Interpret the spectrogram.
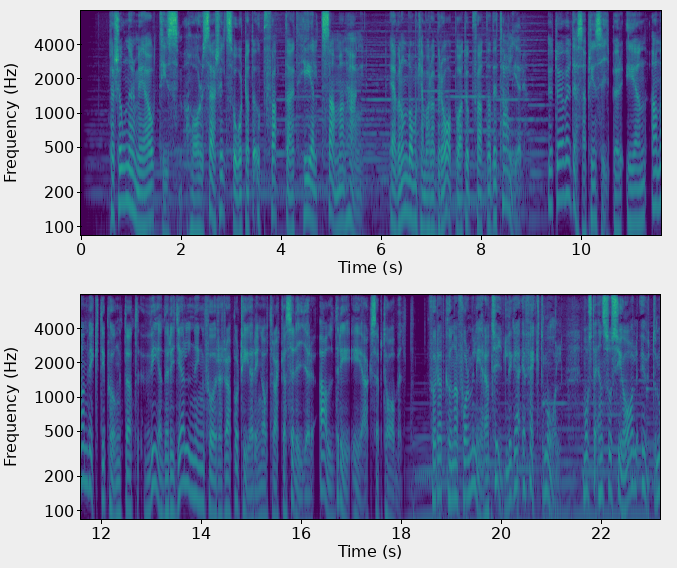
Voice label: Male Swedish Voiceover eLearning

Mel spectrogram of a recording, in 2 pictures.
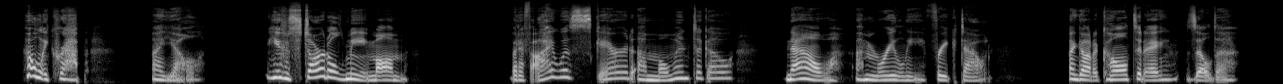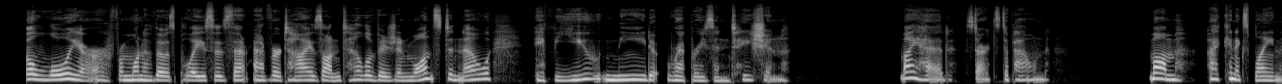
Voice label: Psych Thriller First Person

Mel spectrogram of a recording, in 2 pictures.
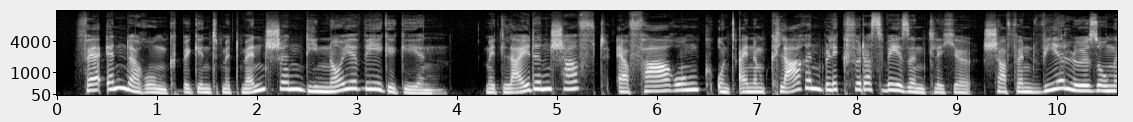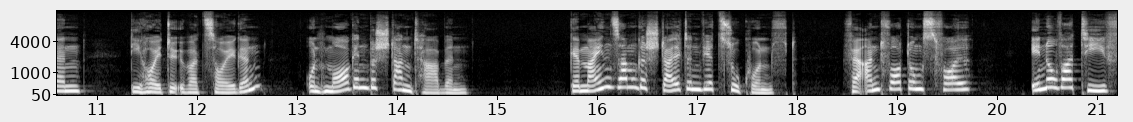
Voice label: Corporate DE

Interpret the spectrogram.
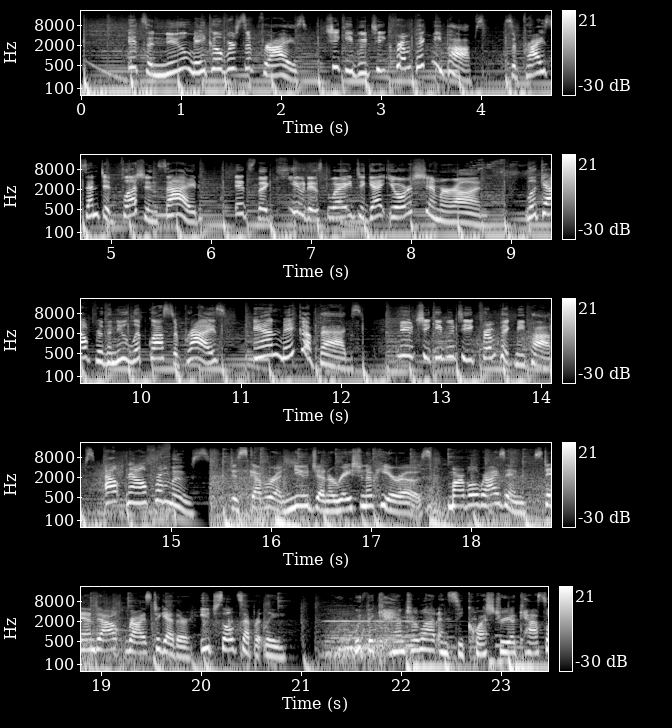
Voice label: Toy Commercial

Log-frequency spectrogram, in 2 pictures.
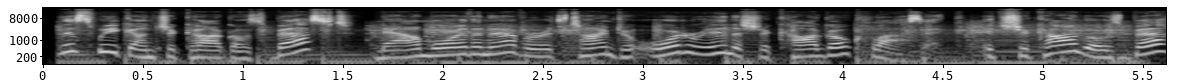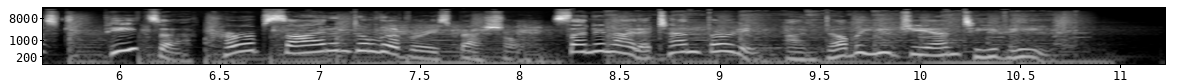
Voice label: Promo; WGN TV Chicago's Best

